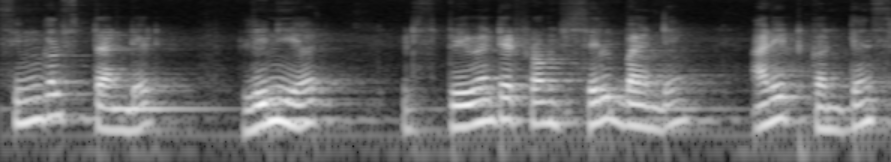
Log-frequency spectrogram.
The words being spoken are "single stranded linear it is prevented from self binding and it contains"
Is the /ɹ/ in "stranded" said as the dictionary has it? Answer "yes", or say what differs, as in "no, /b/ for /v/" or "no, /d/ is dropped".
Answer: no, /ɹ/ is dropped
